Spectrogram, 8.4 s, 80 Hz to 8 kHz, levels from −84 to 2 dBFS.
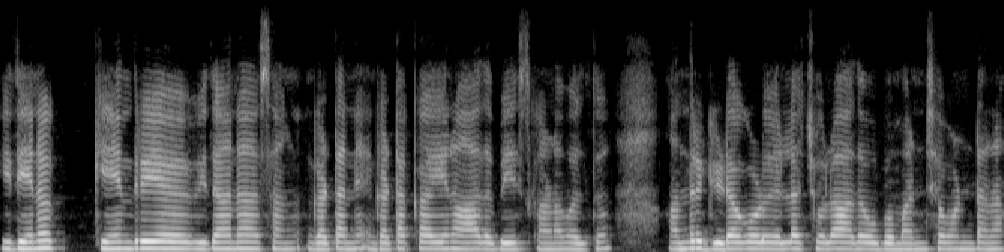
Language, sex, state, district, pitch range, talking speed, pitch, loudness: Kannada, female, Karnataka, Raichur, 200-210 Hz, 35 wpm, 205 Hz, -17 LUFS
